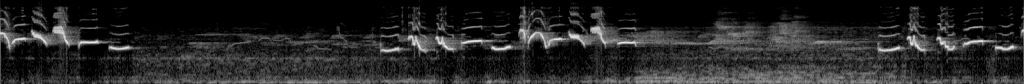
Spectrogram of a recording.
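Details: Agitated, fierce singing of an oriental magpie-robin: three separate bursts of rapid, ringing whistled notes that rise and fall, split by quieter gaps with soft background rumble and scattered faint notes.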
